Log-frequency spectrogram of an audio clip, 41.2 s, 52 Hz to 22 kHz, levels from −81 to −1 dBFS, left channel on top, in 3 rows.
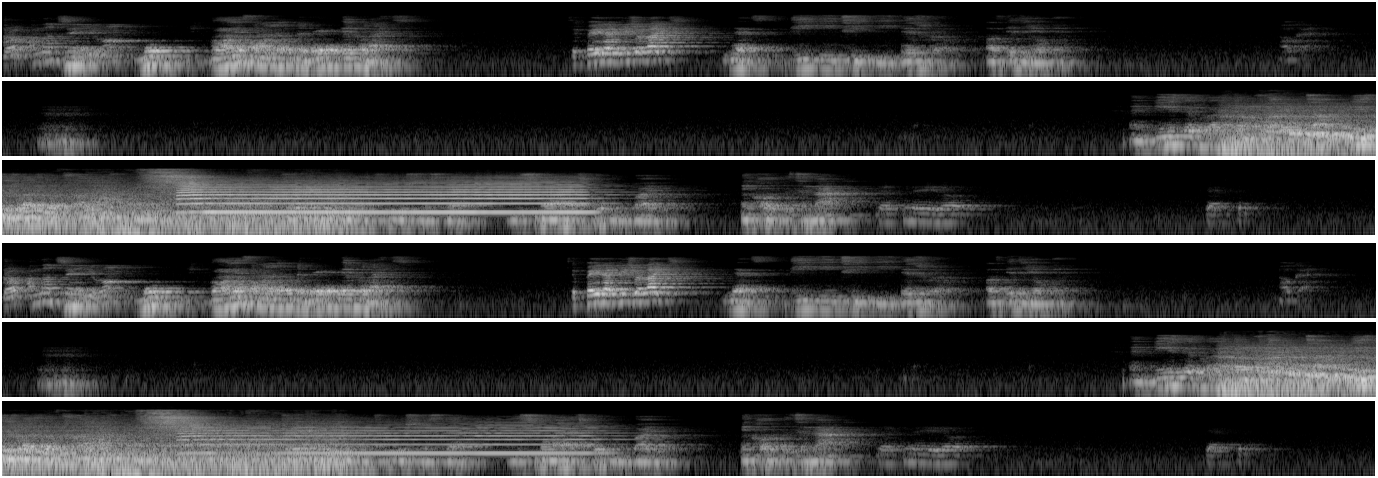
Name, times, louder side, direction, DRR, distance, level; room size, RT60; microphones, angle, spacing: voice 1, 0.0-1.2 5.8-6.8 12.8-13.1 26.5-26.6, right 3 dB, 50° right, -1 dB, 0.3 m, -29 dB
voice 2, 2.0-4.0 7.2-7.6 7.9-9.4 9.8-10.6 14.1-14.4 25.0-29.1 30.3-32.1 32.5-34.1 34.9-35.9, equal, 10° right, -12 dB, 0.9 m, -32 dB
sound 1, 25.9-30.9, right 1 dB, 85° right, 0.8 m, -27 dB
Trumpet, 29.2-33.4, left 8 dB, 90° left, 0.3 m, -21 dB
voice 3, 36.2-37.1 39.5-39.9, left 1 dB, 25° left, 0 dB, 0.5 m, -44 dB
3.9 x 2.6 x 4.7 m, 1.2 s
head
